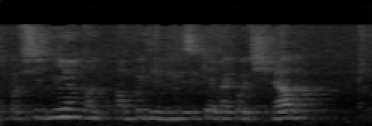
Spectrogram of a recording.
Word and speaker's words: ཞབས: Она молчит. Молчащая. Не читается. Точка. Читаем вместе? Щап.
